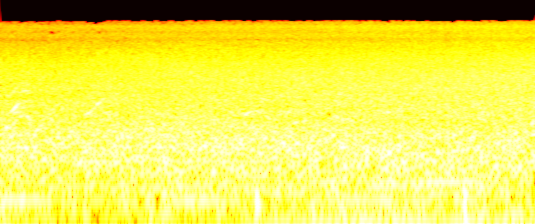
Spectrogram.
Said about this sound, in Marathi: हे पोर्टवरचं पूर्ण पाणी आता अर्धा तास झालेला आहे, पाऊस पडलेला आहे आणि फ्लो बघा पाण्याचा.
